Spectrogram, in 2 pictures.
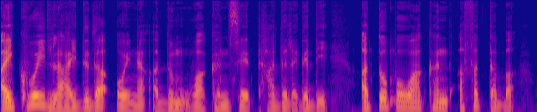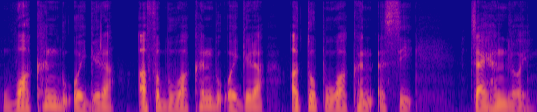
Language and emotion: Manipuri, neutral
